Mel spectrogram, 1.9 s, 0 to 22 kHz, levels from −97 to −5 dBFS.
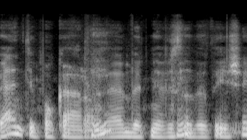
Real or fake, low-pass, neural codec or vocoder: fake; 14.4 kHz; codec, 44.1 kHz, 7.8 kbps, DAC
